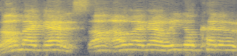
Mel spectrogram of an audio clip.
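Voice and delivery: very high, mocking, sarcastic, fussy alarmed outburst.

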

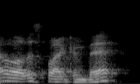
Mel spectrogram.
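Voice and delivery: side-of-the-mouth mutter, quiet, under the breath. Retelling what a teammate said during a trial: imitating someone muttering. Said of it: "muttering under his breath out the side of his mouth".

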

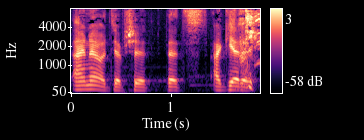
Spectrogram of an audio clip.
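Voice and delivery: ordinary talk, nothing marked

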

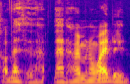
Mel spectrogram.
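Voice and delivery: ordinary talk, nothing marked

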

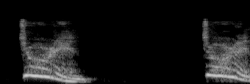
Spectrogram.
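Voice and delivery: very high call, pitch swinging up and down. Retelling how a woman yelled for jordan in the night, retelling a yell. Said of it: "she had to yell Jordan like 3-4 times".

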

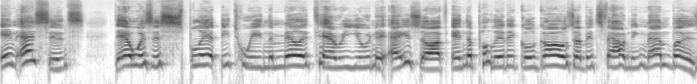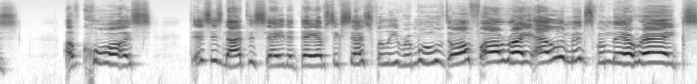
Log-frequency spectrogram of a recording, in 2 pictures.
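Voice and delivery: grating, high put-on voice. Reading aloud a statement from the ADL in a grating mock voice. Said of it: "I'm going to read it like this".

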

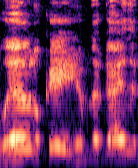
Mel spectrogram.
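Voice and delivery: normal talking voice

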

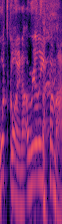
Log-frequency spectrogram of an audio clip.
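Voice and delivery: put-on, mad, angry outburst. Retelling a movie scene, imitating a mom who gets mad: imitating an angry mom. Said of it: "gets all mad".

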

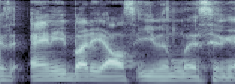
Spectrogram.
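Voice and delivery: ordinary delivery

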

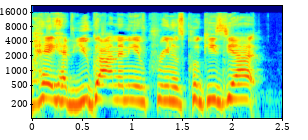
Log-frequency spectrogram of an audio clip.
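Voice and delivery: play-acted, lively hawker-style calling out. Speaker acts out people singling out individuals in a crowd, retelling people yelling. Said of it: "they weren't just yelling at the crowd".

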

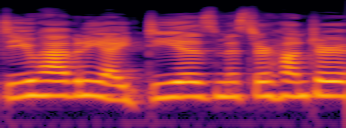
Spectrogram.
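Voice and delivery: ordinary talk

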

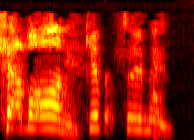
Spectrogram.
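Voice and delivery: very high, drawn-out, defiant taunting roar. Retelling a movie scene of a man on a boat mast, imitating someone yelling at a storm. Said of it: "yelling out".

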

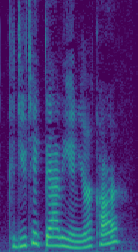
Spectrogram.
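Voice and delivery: spoken with pride. Narrator reading Batty asking Iantha a favor, spoken proudly. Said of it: "She stood tall and spoke proudly".

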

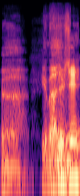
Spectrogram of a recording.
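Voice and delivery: slow, growling put-on voice. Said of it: "I was doing a Batman impression".

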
